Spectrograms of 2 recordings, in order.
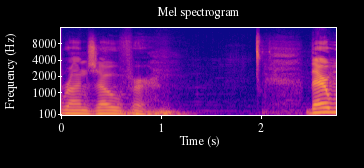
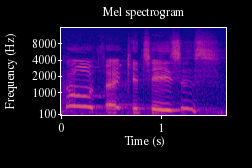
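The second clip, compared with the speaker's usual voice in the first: tearful thanks; 13 semitones higher, 17 dB quieter than usual. Retold or imitated. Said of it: "I'm, like, crying".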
